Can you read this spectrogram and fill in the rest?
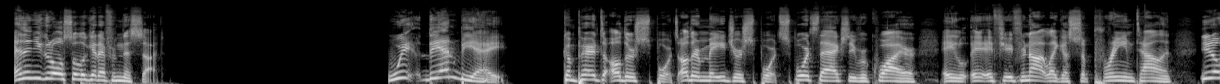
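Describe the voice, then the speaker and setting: High-voiced young man talking sports. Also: a bit bright, no echo, studio quality. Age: 20 years old. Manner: conversational and opinionated, repeats phrases for emphasis. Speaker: sports show host. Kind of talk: sports commentary monologue.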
